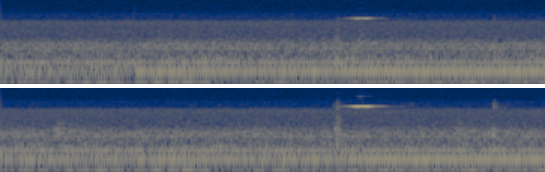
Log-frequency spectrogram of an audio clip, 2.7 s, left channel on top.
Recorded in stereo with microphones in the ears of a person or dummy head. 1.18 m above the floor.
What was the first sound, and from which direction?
A squeak, 45° right (ahead or behind).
